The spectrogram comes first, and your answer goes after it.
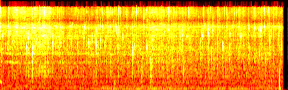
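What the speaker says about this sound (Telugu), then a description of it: "మెల్ట్ అయిన తర్వాత ఈ గుమ్మడికాయను వాటర్తో సహా పోసేసుకోవాలండి" Ash gourd poured with its water into melted ghee in a pan for halwa, giving a dense, continuous bubbling sizzle up close that cuts off abruptly at the end.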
